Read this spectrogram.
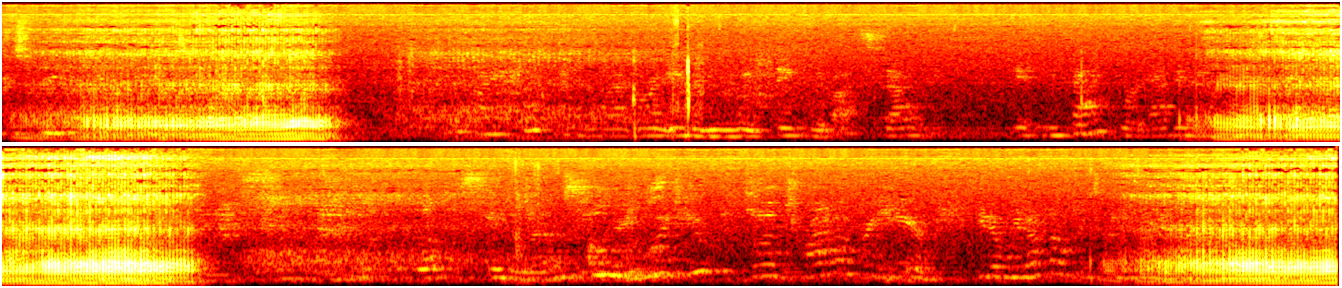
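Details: Loud, rough, rattling snores on the in-breath, about every six seconds, with quiet breathing between them; heavy snoring from a sleeping man, likened to a pig.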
